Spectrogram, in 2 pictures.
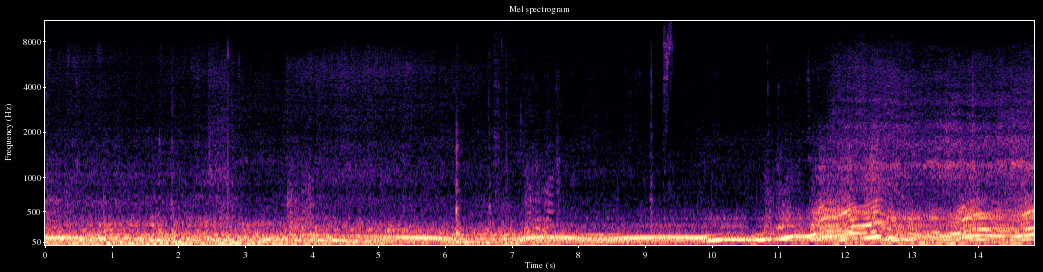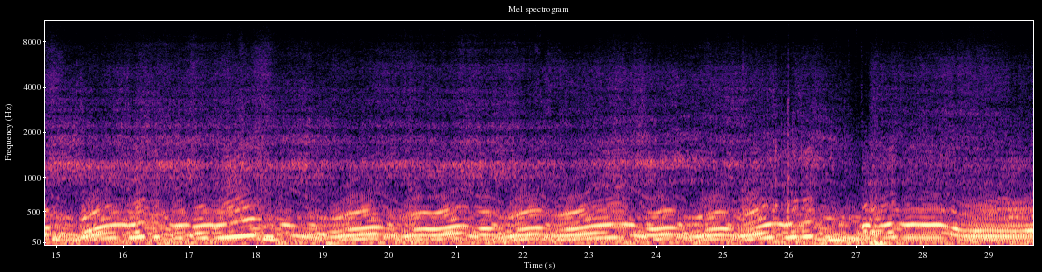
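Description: Ford Mustang GT's 4.6-litre three-valve V8, heard from inside the cabin. It runs low and steady for about the first ten seconds, then is revved up and down over and over, its pitch climbing and dropping every second or two.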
